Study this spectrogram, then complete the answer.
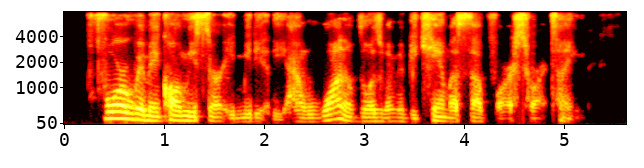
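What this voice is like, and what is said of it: Barbadian accent. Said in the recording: “I'm from Barbados, so I've had people over the years tell me about my accent, tell me about how sexy my voice is”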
